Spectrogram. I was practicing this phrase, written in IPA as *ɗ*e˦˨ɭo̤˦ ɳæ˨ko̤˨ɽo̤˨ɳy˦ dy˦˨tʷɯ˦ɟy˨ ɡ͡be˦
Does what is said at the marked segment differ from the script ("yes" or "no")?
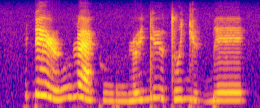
no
